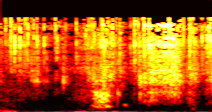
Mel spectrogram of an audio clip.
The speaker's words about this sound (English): Making the crunchy noises.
